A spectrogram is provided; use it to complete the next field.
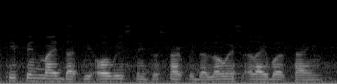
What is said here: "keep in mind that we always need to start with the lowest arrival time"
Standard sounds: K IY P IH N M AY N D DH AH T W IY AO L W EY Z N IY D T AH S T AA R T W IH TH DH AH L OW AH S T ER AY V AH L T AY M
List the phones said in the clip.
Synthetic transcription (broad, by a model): K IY P IH N M AY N D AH T W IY AO L W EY S N IY D T AH S T AA R T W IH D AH L OW AH S T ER AY B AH L T AY M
